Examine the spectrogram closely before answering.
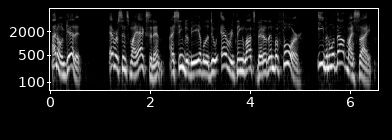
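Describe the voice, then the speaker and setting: Hopeful teen boy, earnest, slightly husky, lively pitch, dry close sound. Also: quick pace, no echo, highs cut off. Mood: wondering. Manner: earnest, reassuring. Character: hopeful teenage boy, brave and studious.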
